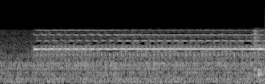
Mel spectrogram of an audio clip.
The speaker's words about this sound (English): Just there at the phone ring, I said, I bet that's Marge.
